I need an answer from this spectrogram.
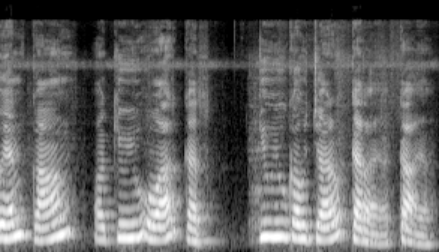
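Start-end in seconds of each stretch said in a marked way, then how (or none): none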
